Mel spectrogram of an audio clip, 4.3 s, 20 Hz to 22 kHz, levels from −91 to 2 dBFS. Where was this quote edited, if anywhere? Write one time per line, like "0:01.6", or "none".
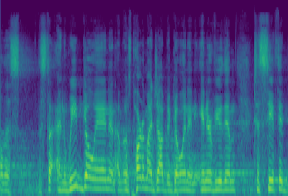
0:01.7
